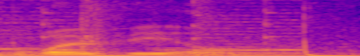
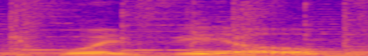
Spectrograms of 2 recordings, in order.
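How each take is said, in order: First: The name is said with a French pronunciation. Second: The name is said with an English pronunciation. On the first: "if I want to say it in French" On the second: "I hope I'm saying it right"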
